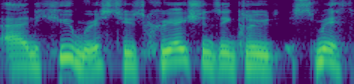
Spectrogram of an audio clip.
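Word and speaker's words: Psmith: humorist whose Creations include Smith with a silent P idge Uncle Fred Lord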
